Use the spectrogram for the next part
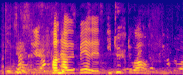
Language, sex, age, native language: Icelandic, male, 12, Icelandic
